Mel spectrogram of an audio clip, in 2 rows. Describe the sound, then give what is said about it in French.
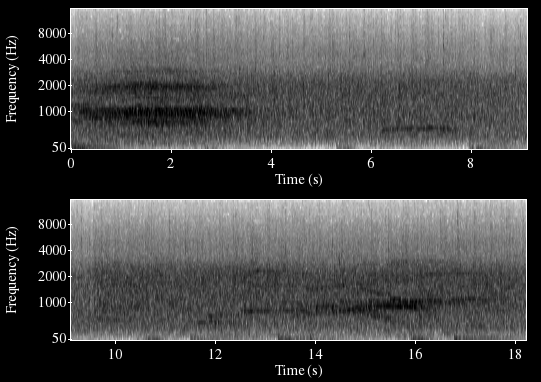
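A crowd in the conference hall of a party headquarters bursts into sustained, joyful applause after a deputy's 20-minute speech, a dense steady wash of clapping lasting the whole stretch, with some cheering and excited voices rising over it. “La foule dans la salle de conférence de la maison du parti éclate littéralement de joie.”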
